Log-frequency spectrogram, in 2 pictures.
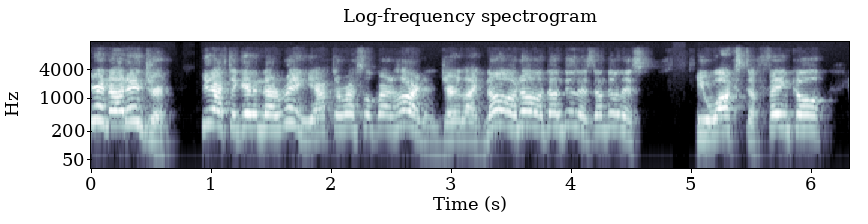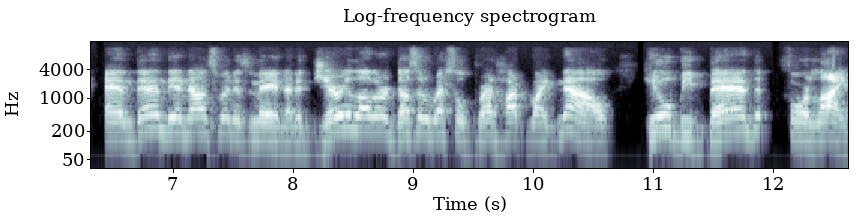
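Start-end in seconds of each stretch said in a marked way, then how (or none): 0.0-2.8 mock rapid-fire official's tirade, fast and pitched-up yelling. Recounting a wrestling storyline where a man confronts a wrestler: retelling a yell. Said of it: "starts yelling at him".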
